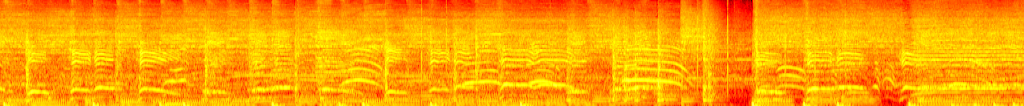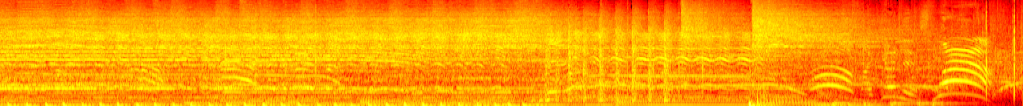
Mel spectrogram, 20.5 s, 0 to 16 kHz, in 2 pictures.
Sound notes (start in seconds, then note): 10.0 cheers and applause; 20.2 cheers and applause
